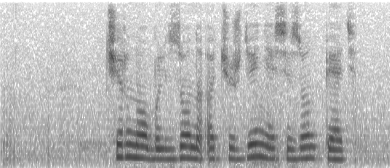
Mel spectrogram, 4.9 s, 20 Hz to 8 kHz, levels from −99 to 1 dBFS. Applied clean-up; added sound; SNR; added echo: none; none; none; none.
